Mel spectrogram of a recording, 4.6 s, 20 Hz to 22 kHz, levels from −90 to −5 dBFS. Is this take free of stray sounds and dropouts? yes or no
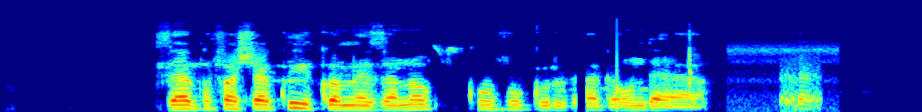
no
